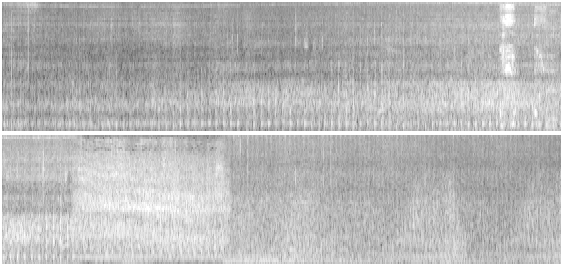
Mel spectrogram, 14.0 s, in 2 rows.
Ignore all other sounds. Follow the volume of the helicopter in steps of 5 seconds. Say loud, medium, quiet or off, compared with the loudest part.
medium, loud, loud.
